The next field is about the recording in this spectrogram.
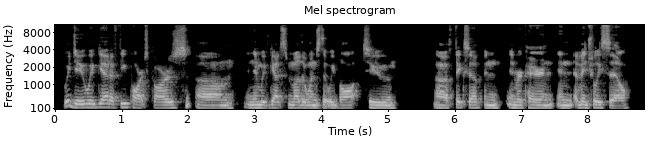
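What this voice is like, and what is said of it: Country twang accent. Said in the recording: “you have that country twang to you”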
